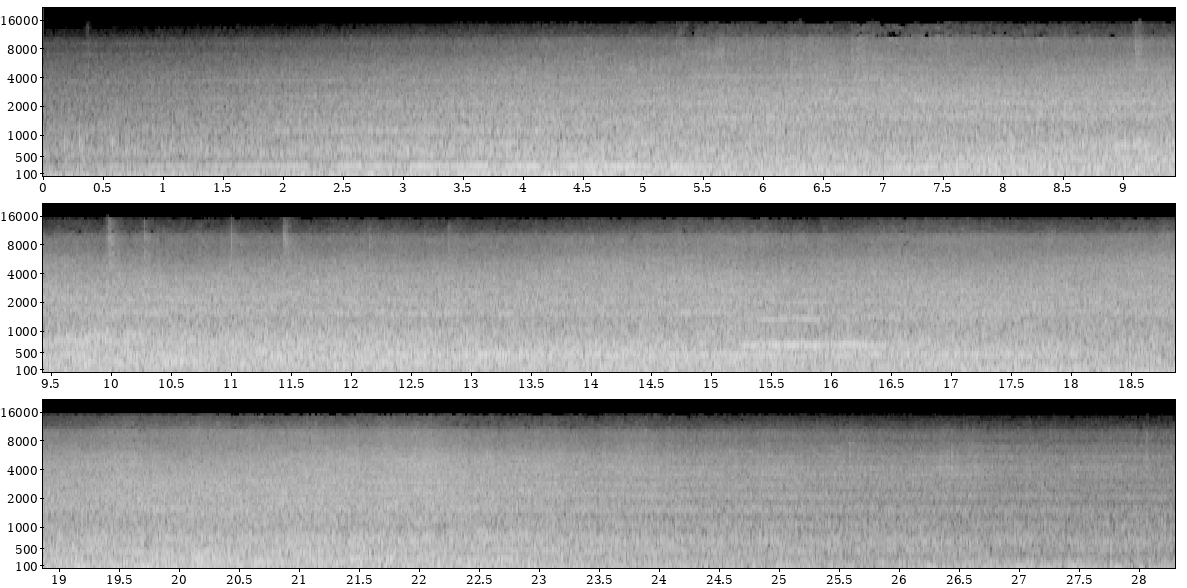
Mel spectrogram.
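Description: A passenger train passing through the station: the rail noise grows about two seconds in as it approaches, holds while the coaches roll past with the rumble and clatter of wheels on the rails, and fades away near the end.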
